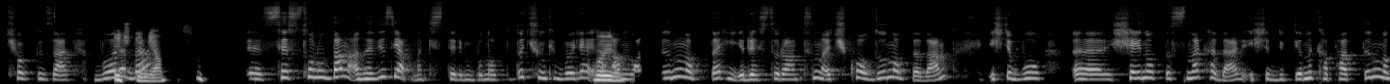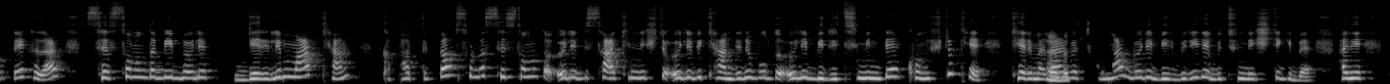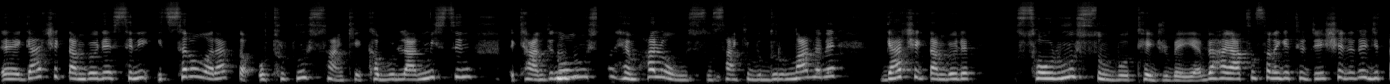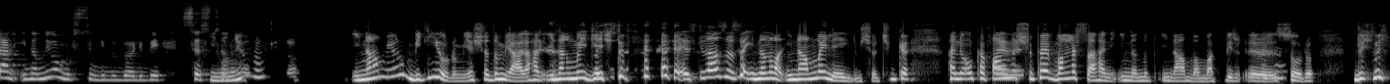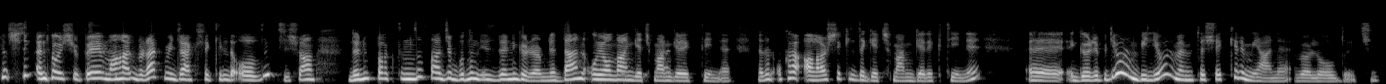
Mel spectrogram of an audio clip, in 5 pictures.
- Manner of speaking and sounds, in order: tapping; other background noise; chuckle; distorted speech; "restoranının" said as "restorantının"; chuckle; unintelligible speech; chuckle; laughing while speaking: "Benim için hani"; chuckle
- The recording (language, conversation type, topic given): Turkish, podcast, Yaşadığın kayıp, zamanla nasıl bir fırsata dönüştü?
